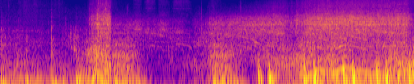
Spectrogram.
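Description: Chainsaw revving in Dead by Daylight during a league match, a buzzing, roaring engine drone that swells and surges loudly through the second half amid other game noise.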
